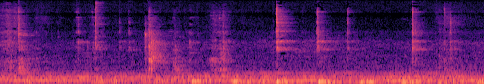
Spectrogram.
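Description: Faint, irregular clicks and taps of wire connectors being handled and pushed onto the terminal pins of a refrigerator's hermetic compressor, about nine in all.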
